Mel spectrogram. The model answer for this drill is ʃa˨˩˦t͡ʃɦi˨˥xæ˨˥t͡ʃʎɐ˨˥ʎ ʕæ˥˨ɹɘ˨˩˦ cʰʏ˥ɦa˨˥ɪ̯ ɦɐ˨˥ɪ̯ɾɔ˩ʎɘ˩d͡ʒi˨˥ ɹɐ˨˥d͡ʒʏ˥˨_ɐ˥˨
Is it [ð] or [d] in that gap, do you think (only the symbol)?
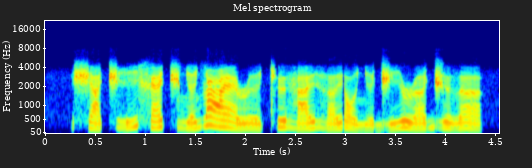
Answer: ð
